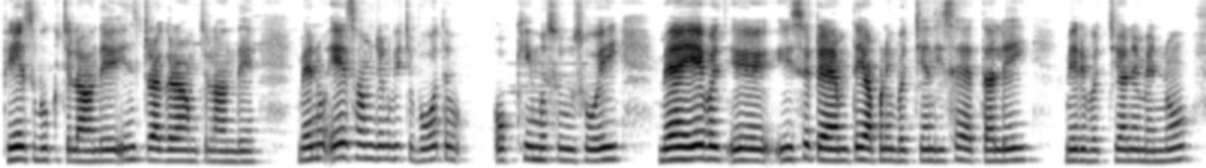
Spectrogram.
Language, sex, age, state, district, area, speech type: Punjabi, female, 45-60, Punjab, Jalandhar, urban, spontaneous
